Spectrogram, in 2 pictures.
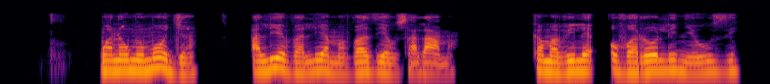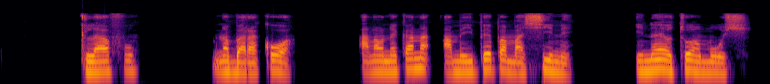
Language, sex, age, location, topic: Swahili, male, 25-35, Nakuru, health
